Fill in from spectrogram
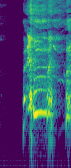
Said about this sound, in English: That'll be like the perfect opportunity for the coughing bit. Oh man, if I can figure out if I can get that to work. Like we were just like, as you just heard, like me just coughing up my lung.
